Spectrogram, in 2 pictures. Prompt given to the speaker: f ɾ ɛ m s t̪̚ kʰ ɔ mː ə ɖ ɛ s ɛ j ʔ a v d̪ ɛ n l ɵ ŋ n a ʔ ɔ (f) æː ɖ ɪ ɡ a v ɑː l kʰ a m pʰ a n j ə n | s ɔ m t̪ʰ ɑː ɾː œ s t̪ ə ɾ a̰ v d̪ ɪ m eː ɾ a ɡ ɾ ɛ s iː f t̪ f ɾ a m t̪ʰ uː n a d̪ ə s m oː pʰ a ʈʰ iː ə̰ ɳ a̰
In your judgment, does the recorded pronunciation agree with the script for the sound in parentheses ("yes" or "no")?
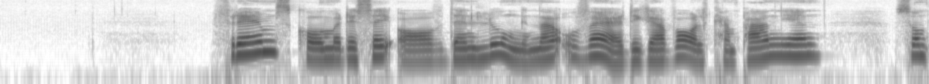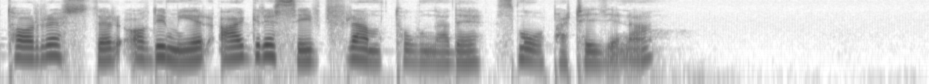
no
